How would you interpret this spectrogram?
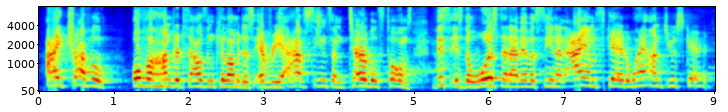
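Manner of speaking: a grown man admitting his fear mid-storm; scared businessman. Acted. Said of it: "And he was scared".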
